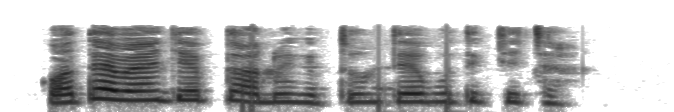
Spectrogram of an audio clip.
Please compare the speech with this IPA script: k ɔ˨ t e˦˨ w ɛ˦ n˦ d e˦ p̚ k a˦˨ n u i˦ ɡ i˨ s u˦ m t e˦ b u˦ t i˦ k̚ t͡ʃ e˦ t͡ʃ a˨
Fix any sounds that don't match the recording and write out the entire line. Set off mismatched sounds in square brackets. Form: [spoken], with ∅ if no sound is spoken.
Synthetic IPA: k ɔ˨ t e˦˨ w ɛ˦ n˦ [d͡ʒ] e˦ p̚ [t] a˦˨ n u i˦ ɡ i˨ [t] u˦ m t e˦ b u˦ t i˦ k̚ t͡ʃ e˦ t͡ʃ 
